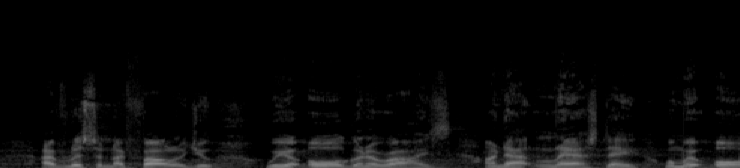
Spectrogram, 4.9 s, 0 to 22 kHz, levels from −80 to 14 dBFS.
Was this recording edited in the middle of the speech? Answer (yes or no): no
